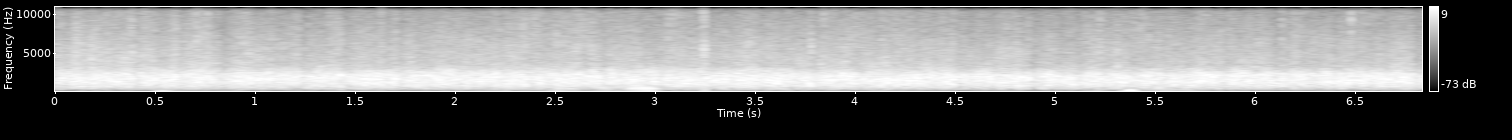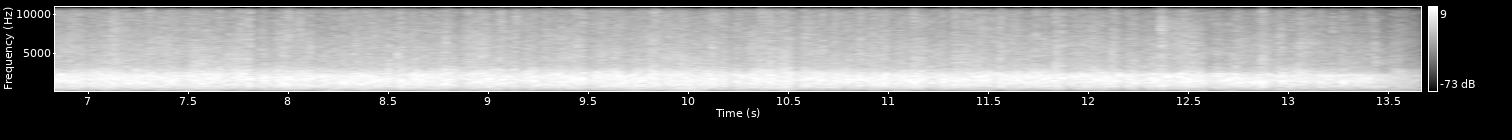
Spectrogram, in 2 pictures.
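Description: Sustained applause from a large audience, a dense, steady wash of clapping hands that fills the room at full volume for over ten seconds before tapering at the very end.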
